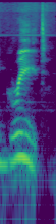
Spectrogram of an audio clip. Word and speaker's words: greet: and then we have gr e double e it's got to be the e sound so we mark out one because we only say it once and it's a long e greet and then act at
